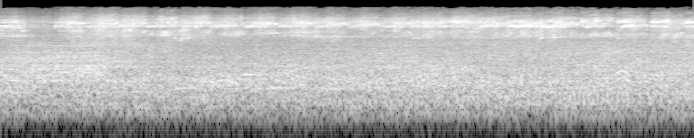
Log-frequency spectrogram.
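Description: Steady outdoor background noise: an even hiss with a high, continuous buzz and no single sound standing out.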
